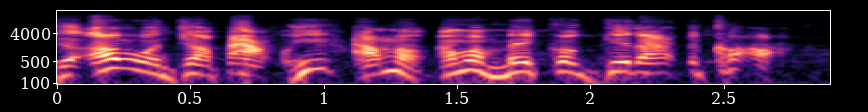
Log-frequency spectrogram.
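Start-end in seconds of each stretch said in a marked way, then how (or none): 1.1-2.7 brash, cocky, swaggering cop voice full of attitude. Imitating an officer who jumped out of the truck: imitating a cocky officer. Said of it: "he already had a cocky attitude".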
